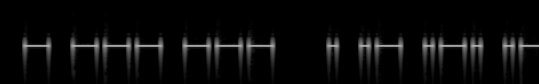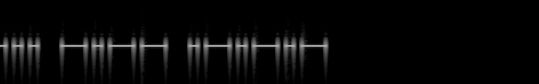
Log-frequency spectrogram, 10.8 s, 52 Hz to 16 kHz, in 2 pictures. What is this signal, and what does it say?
Morse code, heard as a keyed tone, about 15 wpm, 700 Hz. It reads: TOO EARLY.
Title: Sentences from Top 1000 Words - Review Part 2 - 15wpm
